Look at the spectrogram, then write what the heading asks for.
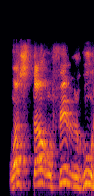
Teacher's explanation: را کی تقریر کا خیال کرنا ہے، پھر اس کے بعد ہا کو ساکن پڑھنا ہے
